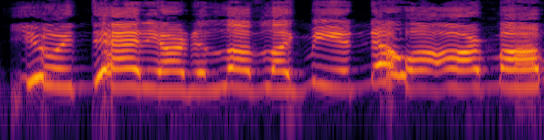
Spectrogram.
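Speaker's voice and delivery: fast, tearful Southern belle wail; Southern crying accent. Pretend. Hamming a weepy Southern movie line to her friend. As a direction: sob it out like a melodramatic Southern daughter. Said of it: "that much of an accent".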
